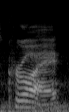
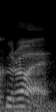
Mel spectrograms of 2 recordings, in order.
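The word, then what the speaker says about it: Kuroe: Who is also known as Kuroi. How do you pronounce that? Kuroi.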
